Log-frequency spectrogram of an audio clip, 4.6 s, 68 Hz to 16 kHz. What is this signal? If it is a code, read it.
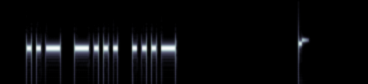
Morse code, heard as a keyed tone, about 20 wpm, 700 Hz. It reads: UBV
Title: All Cut Numbers - 3-Digit 20wpm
